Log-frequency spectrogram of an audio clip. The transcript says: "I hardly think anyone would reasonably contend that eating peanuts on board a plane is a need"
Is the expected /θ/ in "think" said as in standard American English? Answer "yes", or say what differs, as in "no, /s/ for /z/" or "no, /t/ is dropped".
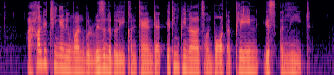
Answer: no, /t/ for /θ/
